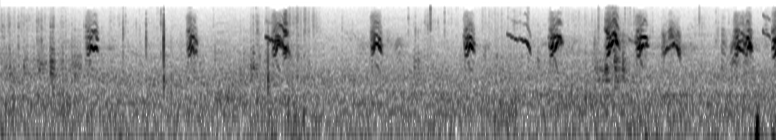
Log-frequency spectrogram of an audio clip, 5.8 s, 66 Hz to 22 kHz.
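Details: Sparrows coming to be fed at a Tenmangu shrine in Japan, April 2024: scattered brief high chirps, some in quick pairs, against a constant hiss of background noise.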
